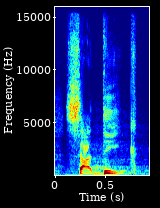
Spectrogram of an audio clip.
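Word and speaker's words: צדיק: means the righteous it's it's a tsad and then d-e-e-k is how you pronounce it Sadiq right and the Greek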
